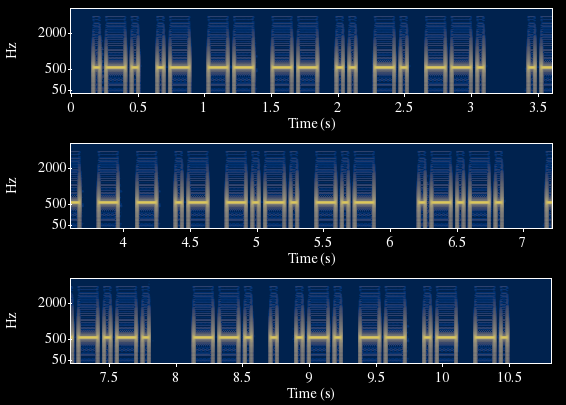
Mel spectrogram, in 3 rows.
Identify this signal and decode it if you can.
Morse code, heard as a keyed tone, about 25 wpm, 550 Hz. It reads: RAMMING ATTACK <AR> <AR> GERMAN
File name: podcast / News headlines-1x-25x25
